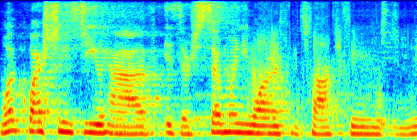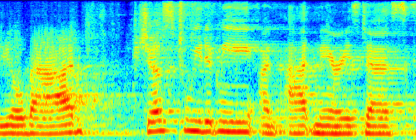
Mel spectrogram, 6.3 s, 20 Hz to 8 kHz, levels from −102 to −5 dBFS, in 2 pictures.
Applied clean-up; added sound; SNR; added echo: neural separator model SepFormer DNS4.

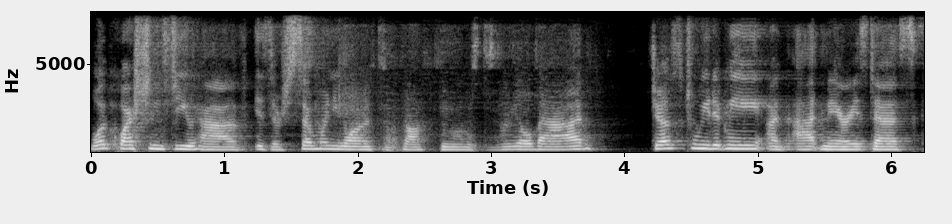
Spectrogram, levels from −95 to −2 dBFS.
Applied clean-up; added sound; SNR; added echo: neural mask model DeepFilterNet 3.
